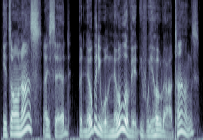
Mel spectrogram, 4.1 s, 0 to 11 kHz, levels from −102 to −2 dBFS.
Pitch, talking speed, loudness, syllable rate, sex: 150 Hz, 235 wpm, -20 LUFS, 5.1 syllables/s, male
